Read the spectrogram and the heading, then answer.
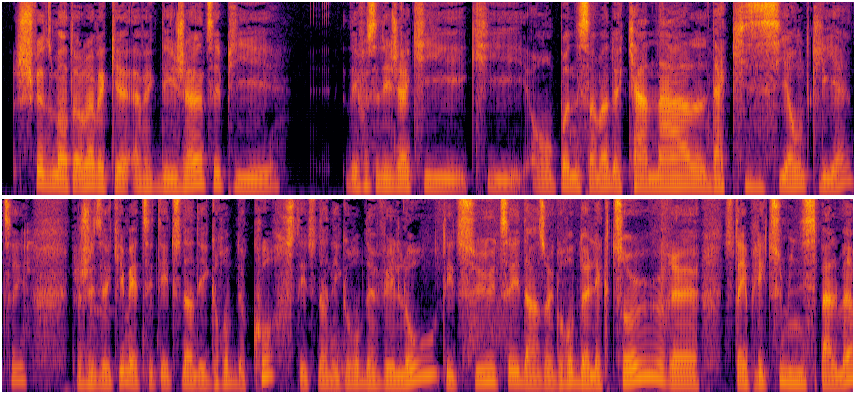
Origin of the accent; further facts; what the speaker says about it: Estrie, Quebec, Canada; Je suis natif de l'Estrie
